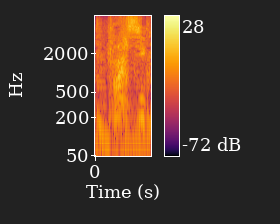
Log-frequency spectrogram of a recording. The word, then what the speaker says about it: Clásico: Did I pronounce that right, Christopher? Yep. Clásico.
